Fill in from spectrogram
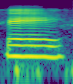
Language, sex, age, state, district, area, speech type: Santali, female, 45-60, Jharkhand, Bokaro, rural, spontaneous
